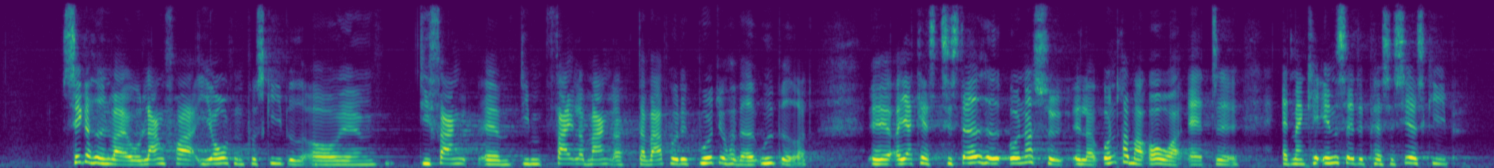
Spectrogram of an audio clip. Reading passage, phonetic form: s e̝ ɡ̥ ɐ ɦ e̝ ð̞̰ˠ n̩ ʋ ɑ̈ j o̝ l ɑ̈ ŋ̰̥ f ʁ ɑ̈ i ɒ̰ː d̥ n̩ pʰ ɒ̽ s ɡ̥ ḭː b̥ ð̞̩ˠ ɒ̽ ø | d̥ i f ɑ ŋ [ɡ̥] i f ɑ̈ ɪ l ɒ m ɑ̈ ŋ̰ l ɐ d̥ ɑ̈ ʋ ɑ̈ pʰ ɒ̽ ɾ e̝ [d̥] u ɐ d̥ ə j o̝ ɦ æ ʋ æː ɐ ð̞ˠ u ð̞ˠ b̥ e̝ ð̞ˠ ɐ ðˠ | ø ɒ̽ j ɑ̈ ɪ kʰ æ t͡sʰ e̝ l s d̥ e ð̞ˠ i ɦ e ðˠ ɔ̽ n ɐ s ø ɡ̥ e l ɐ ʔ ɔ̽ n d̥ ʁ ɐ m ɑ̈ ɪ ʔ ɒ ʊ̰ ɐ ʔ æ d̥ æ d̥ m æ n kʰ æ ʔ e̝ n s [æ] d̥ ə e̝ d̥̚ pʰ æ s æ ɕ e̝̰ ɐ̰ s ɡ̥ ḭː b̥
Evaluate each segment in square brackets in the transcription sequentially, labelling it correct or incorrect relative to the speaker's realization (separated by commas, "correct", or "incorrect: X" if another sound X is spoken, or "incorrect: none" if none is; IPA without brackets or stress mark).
incorrect: d̥, incorrect: b̥, incorrect: e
